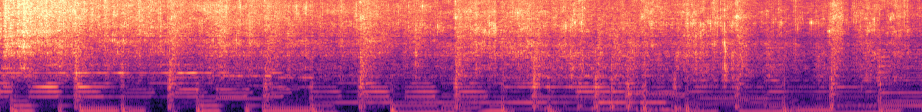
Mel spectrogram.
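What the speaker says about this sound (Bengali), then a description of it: "এবার এর মধ্যে কাঁচকলাটা দিয়ে দেব, আর কাঁচকলা ভাজাটা আমরা মিডিয়াম ফ্লেমে করব।" Raw banana pieces fry over a medium flame in hot mustard oil, giving a steady, dense sizzle throughout with occasional clinks and stirring sounds of a utensil against the pan.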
